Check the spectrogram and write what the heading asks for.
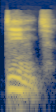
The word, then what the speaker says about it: dient: y luego diríamos dient, aquí una I larga en este diptongo, y luego la NT como tal, dient.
